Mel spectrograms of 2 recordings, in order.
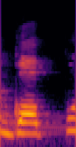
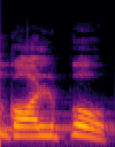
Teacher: পরের পটার প্রভাবে আগের লটা প হয়ে গেছে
